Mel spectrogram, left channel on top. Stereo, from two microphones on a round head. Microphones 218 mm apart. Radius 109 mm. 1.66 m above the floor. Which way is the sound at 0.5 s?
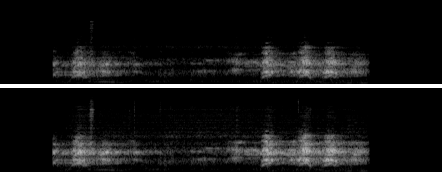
60° right (ahead or behind).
